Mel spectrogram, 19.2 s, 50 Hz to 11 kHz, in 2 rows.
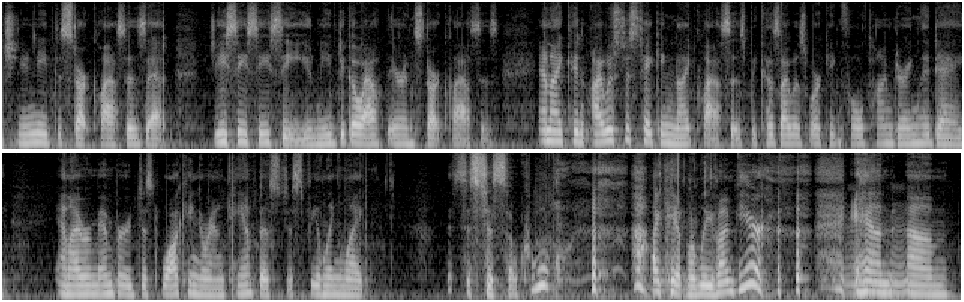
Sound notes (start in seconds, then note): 15.1 chuckles; 17.1 laughs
